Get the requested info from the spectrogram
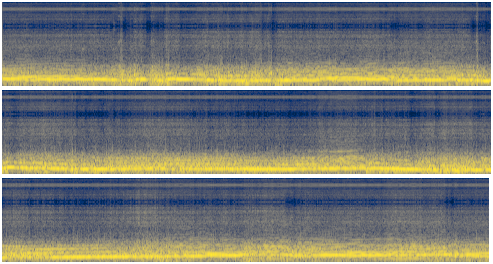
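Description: Renault Clio race car's engine heard from inside the cabin, running hard at racing speed. Its pitch sinks and rises through the corners, with brief blips; it dips lowest a little past halfway, then climbs again.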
